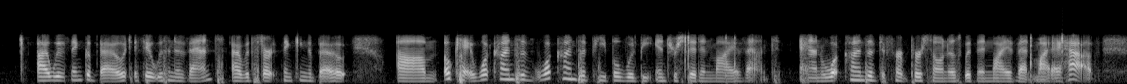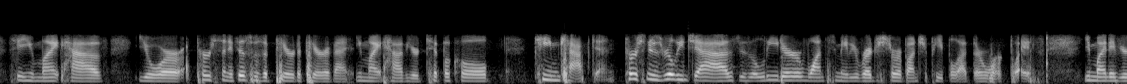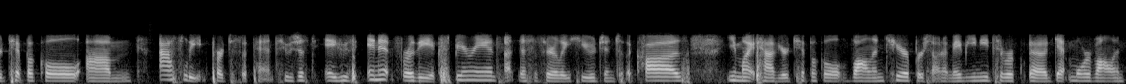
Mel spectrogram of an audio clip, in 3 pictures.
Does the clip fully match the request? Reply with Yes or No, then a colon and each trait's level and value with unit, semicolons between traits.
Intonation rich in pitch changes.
No: average, 3.3 semitones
